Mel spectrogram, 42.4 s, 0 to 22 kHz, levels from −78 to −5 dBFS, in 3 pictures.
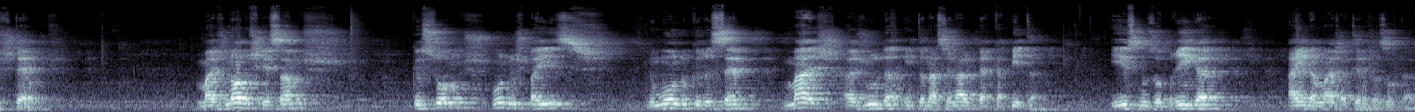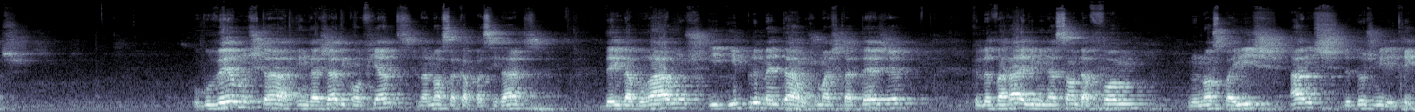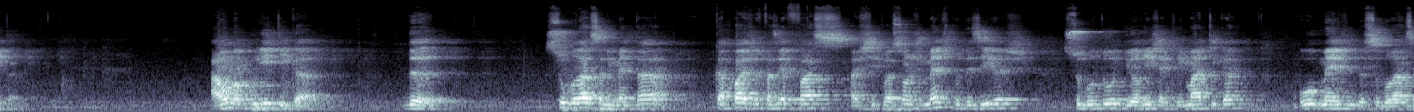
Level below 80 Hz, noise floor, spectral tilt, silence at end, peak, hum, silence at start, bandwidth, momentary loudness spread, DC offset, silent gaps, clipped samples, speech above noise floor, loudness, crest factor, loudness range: -48 dBFS; -41 dBFS; -4.5 dB/octave; 0 s; 0 dBFS; none; 0 s; 18 kHz; 16 LU; under 0.1%; none; under 0.1%; 25 dB; -16 LUFS; 16 dB; 6 LU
